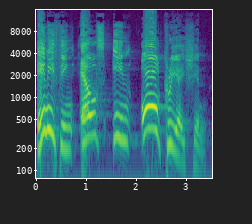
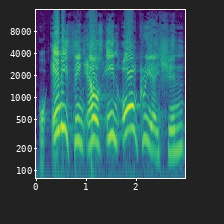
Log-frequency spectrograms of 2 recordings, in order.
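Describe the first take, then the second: First: Slow, loud, high cry; soaring proclamation. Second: High, loud cry; soaring proclamation. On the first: Preacher crying out Paul's promise to the congregation. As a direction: cry it out slowly to the rafters. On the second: Preacher crying out Paul's promise to the church. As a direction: lift it up to the rafters. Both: Acted. Climax of Romans quote.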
